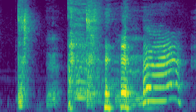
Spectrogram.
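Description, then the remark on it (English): A slap fart sound effect plays several times in quick succession, short squelchy bursts ending in a longer rubbery squeal, loud with no talking. “Well spent for what a slap fart.”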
